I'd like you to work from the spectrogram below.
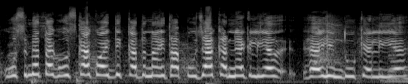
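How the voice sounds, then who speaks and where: A local woman in a street interview, talking in a halting, rambling way in a rustic dialect. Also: very high-pitched, fairly even intonation, a crowd in the background. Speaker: local resident.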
